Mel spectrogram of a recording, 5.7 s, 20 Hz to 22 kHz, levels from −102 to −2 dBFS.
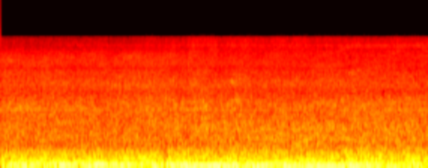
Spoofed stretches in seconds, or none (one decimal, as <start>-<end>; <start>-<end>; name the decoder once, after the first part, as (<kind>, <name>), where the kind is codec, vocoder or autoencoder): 1.3-4.6 (codec, DAC)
